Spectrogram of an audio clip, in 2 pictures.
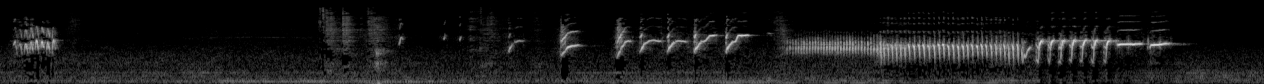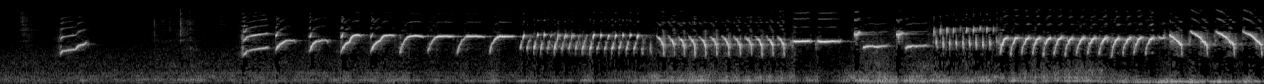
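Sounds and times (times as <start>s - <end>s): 
domestic canary singing: 0.0s - 0.7s, 2.3s - 12.0s, 13.2s - 13.7s, 15.0s - 25.2s.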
